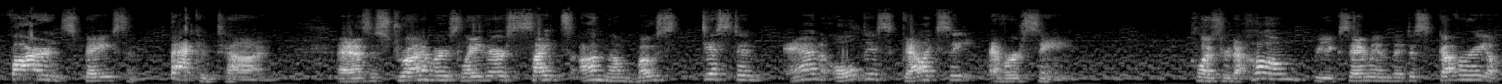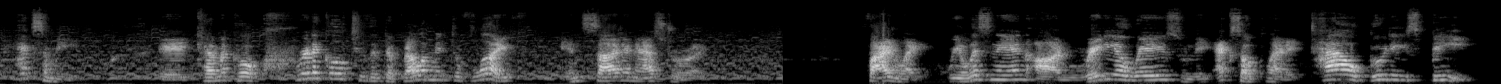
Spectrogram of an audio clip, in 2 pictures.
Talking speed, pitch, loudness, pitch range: 110 wpm, 205 Hz, -18 LUFS, 175-225 Hz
